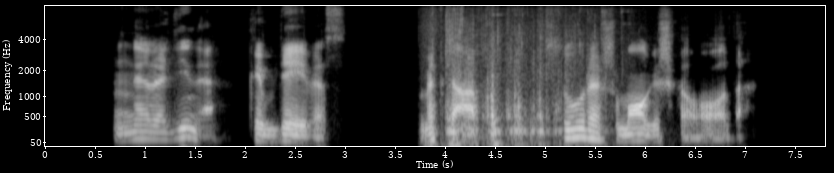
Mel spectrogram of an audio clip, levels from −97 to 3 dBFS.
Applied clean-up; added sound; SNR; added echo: neural mask model RNNoise.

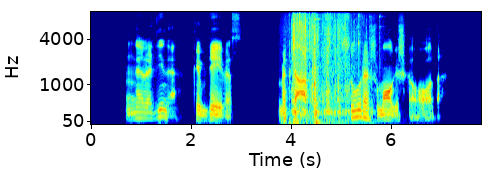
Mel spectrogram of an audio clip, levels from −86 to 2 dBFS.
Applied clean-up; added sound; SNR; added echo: none; Glass; 1 dB; none.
